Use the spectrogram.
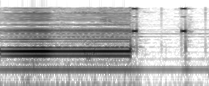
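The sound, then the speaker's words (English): Touch-tone dialing of a New York phone number heard over a narrow, tinny phone line: a steady tone holds for over a second, then two short beeps follow. “Here we are dialing in. That's a New York number.”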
